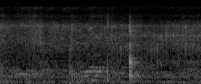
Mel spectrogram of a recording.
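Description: Minced chicken with tomatoes roasts in a pan, a faint steady sizzle with one light scrape of a spoon and no talk.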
